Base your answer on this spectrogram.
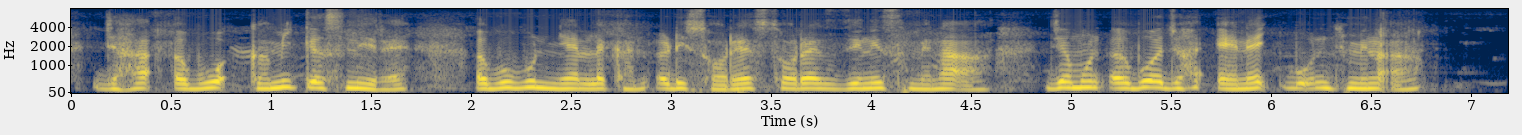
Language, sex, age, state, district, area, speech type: Santali, male, 18-30, West Bengal, Purba Bardhaman, rural, spontaneous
